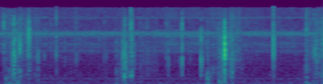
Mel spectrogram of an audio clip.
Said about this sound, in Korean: 조용히 울려 퍼지는 내 발소리와 바람 소리가 더 스산한 분위기를 만들었고, 한 걸음, 한 걸음 움직일 때마다 공기가 차갑게 가라앉는 것 같았다.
